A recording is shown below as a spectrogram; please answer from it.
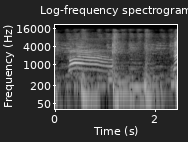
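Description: Background music with a steady beat and bass line, and a high drawn-out vocal note that slides slightly downward about a third of a second in.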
